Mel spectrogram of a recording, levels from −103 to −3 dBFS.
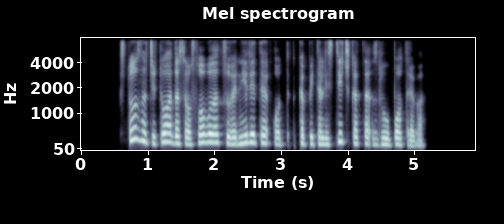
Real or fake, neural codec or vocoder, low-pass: fake; codec, 24 kHz, 1.2 kbps, DualCodec; 7.2 kHz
